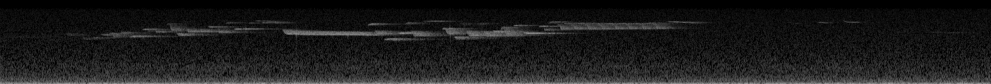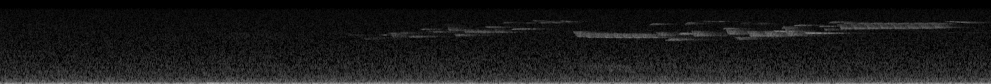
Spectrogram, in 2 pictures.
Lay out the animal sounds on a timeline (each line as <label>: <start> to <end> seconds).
Winter Wren (Troglodytes hiemalis): 0.7 to 7.0 seconds
Golden-crowned Kinglet (Regulus satrapa): 7.7 to 8.7 seconds
Winter Wren (Troglodytes hiemalis): 13.4 to 19.8 seconds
